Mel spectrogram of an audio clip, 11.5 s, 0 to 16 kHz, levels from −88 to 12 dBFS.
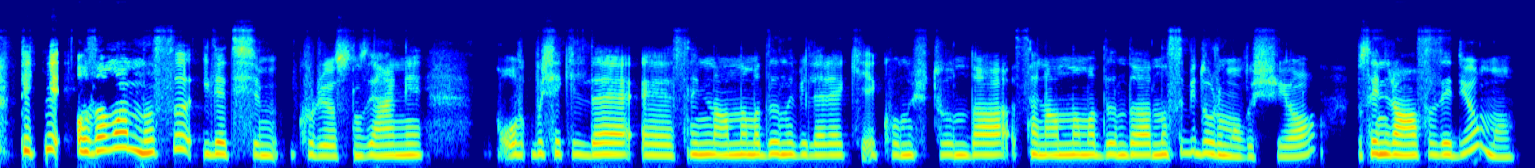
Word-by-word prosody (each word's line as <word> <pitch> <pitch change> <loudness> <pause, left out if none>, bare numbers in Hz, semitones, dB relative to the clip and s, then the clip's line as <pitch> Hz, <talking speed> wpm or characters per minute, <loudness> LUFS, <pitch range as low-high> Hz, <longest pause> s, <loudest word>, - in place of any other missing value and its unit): Peki, 285 - +4
o 260 - +7
zaman 290 +1 +6
nasıl 255 +6 +2
iletişim 215 -2 -1
kuruyorsunuz? 190 -2 -4
Yani, 200 +1 0 0.6
o, 200 - -2
bu 225 +1 -4
şekilde, 215 -1 +1
eee, 200 -1 -1
senin 215 0 0
anlamadığını 210 +1 +1
bilerek, 205 0 -5
eee, 215 - -7
konuştuğunda, 210 0 -2
sen 220 -2 -2
anlamadığında 210 0 0
nasıl 215 +3 -3
bir 240 - -6
durum 210 -4 0
oluşuyor? 180 +1 -5 0.4
Bu - - -7
seni 220 0 +4
rahatsız 205 0 +3
ediyor 215 - -1
mu? 175 -7 -5
210 Hz, 140 wpm, -24 LUFS, 200-220 Hz, 0.6 s, o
